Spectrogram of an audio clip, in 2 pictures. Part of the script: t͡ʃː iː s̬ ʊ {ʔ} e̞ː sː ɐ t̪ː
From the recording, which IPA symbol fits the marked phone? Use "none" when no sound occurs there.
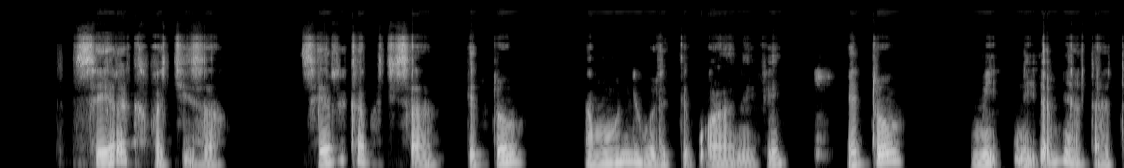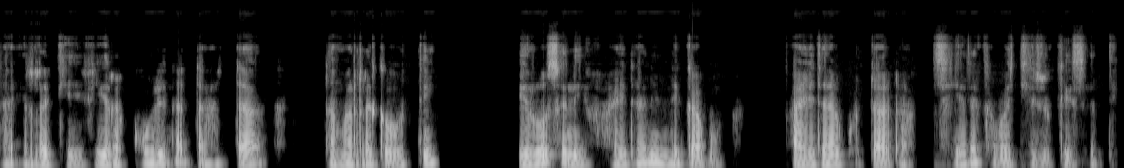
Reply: k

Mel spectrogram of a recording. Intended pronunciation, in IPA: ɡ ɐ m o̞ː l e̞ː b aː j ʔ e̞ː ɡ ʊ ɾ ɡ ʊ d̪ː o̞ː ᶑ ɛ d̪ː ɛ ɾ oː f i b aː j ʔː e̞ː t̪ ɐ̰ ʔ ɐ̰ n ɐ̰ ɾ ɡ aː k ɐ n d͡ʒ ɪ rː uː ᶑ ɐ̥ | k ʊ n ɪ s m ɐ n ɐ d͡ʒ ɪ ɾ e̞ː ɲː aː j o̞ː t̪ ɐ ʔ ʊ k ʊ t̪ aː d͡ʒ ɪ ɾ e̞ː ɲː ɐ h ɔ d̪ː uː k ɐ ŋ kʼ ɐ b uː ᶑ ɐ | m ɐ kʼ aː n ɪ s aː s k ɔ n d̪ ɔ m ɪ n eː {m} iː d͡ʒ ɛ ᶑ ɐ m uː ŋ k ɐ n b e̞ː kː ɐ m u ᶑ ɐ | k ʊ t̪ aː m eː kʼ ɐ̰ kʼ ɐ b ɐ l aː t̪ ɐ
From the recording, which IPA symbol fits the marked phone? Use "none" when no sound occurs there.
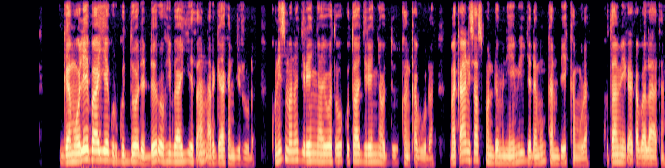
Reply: m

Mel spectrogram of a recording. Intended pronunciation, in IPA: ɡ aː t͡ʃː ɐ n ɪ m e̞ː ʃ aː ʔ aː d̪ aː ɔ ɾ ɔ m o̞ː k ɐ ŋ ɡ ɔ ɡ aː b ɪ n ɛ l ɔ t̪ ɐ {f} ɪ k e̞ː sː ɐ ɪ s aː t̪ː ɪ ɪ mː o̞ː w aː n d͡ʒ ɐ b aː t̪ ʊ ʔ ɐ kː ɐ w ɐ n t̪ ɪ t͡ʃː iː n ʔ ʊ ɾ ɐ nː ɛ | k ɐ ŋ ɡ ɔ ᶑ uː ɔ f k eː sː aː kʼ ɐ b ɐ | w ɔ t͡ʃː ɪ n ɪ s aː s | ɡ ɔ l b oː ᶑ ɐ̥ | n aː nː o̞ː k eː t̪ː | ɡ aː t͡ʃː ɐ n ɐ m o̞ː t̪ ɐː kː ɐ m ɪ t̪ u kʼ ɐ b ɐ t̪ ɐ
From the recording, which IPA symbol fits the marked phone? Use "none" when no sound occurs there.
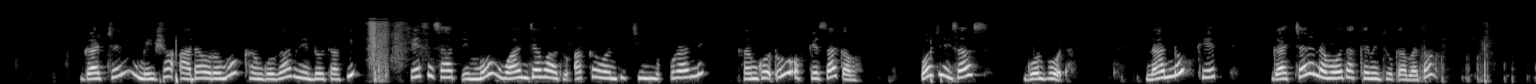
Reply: f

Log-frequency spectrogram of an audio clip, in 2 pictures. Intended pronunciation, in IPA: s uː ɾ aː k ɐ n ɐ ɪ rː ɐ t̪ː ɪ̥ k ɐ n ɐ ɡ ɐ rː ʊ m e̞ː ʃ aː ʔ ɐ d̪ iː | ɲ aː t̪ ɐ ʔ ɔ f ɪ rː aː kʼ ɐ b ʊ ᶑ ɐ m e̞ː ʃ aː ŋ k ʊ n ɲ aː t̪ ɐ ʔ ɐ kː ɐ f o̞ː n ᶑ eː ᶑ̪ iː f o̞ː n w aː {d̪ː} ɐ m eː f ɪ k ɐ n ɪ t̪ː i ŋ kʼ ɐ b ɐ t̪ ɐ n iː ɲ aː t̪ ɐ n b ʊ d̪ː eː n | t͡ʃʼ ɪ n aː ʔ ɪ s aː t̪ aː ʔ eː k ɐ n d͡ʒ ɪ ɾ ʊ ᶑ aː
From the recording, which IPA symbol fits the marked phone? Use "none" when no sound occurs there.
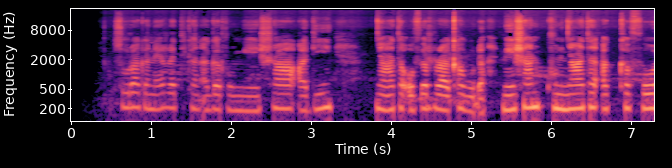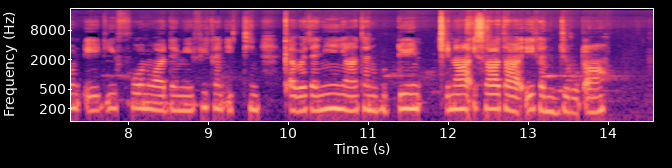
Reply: d̪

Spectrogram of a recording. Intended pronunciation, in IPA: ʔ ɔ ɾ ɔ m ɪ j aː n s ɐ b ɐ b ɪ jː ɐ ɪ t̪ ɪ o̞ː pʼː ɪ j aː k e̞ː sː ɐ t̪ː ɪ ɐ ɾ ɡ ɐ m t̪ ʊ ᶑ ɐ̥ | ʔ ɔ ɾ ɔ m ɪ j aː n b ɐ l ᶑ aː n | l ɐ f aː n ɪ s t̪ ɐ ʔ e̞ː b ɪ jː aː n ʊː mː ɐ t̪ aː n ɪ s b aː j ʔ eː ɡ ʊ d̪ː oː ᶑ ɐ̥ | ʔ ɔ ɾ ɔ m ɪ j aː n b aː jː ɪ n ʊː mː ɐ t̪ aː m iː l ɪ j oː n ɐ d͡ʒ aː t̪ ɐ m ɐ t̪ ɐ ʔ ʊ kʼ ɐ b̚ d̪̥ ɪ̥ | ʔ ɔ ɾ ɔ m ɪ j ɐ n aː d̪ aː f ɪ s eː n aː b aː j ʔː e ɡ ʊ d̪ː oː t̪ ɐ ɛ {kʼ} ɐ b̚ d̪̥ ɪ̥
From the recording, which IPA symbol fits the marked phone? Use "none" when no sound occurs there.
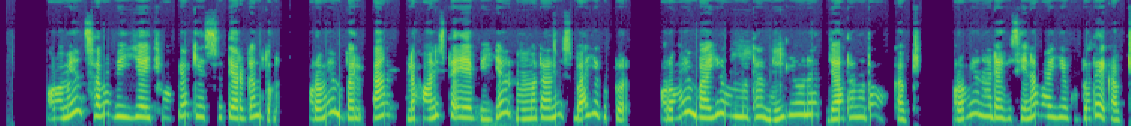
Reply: kʼ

